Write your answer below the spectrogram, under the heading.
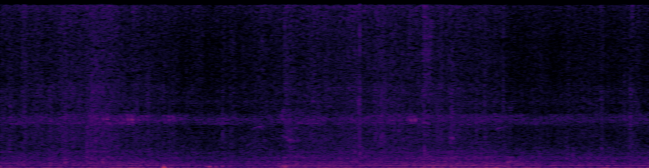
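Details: Bees swarming at a big wild beehive found in a mango tree; a steady low droning hum with a faint higher overtone runs throughout, with a single sharp knock near the start.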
